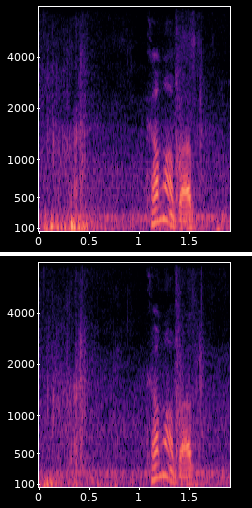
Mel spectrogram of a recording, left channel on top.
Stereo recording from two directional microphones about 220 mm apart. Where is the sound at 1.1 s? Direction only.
25° left (ahead or behind).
